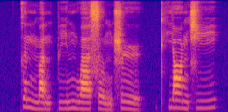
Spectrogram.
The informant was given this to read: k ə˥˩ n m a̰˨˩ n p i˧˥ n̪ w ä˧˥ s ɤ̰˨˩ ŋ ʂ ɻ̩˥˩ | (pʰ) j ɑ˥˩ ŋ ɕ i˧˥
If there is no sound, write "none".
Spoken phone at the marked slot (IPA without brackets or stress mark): pʰ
